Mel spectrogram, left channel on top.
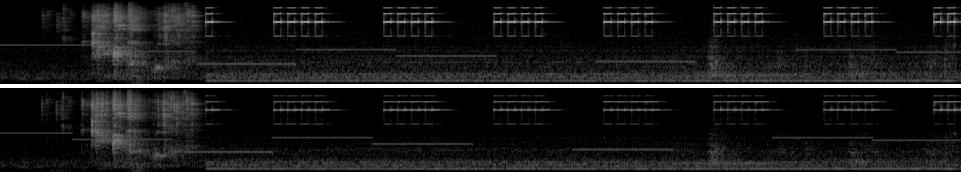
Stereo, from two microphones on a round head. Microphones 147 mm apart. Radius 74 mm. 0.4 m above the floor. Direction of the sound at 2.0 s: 30° left (ahead or behind).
